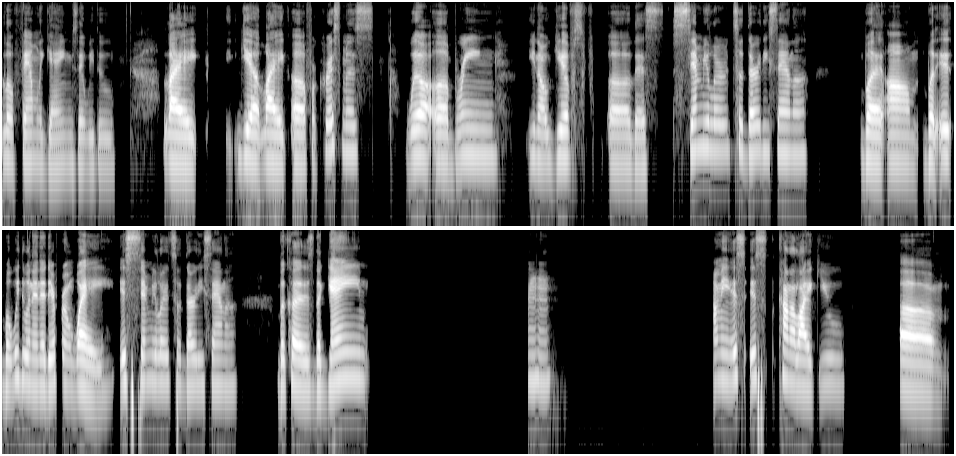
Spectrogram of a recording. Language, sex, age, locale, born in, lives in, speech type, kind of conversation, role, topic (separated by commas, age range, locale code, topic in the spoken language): English, female, 35-39, en-US, United States, United States, conversation, unstructured, none, What makes a celebration meaningful to you when spending time with others?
